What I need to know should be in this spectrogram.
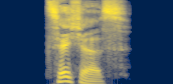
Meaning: genitive singular of Zecher
- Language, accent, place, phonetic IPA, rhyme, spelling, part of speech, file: German, Germany, Berlin, [ˈt͡sɛçɐs], -ɛçɐs, Zechers, noun, De-Zechers.ogg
